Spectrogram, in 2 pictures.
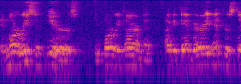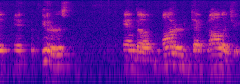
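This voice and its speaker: Over noticeable background noise and audible room echo, a man with an American accent talks at a fairly slow pace. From US Midwest, Wisconsin. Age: 60s. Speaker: retired teacher and guidance counselor. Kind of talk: interview talk, paused for interpreter.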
